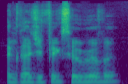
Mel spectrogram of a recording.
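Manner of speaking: put-on voice addressing a brother; tried-out character voice. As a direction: try on a character's voice. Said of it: "Is that how he talks?".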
